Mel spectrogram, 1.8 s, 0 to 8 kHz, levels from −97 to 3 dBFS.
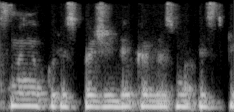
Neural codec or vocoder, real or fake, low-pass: none; real; 7.2 kHz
